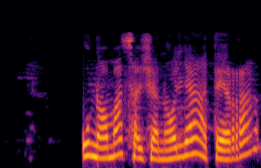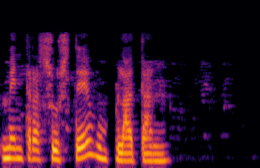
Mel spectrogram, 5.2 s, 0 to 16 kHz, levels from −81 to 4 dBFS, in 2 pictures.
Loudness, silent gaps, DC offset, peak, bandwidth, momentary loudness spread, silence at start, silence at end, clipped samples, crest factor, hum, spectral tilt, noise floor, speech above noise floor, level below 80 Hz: -14 LUFS; none; under 0.1%; -2 dBFS; 8 kHz; 4 LU; 0.8 s; 0.9 s; under 0.1%; 14 dB; none; -6 dB/octave; -60 dBFS; 46 dB; -56 dBFS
